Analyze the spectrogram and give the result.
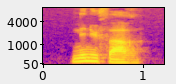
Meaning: waterlily, nenuphar
- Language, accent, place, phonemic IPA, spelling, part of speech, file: French, France, Lyon, /ne.ny.faʁ/, nénufar, noun, LL-Q150 (fra)-nénufar.wav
